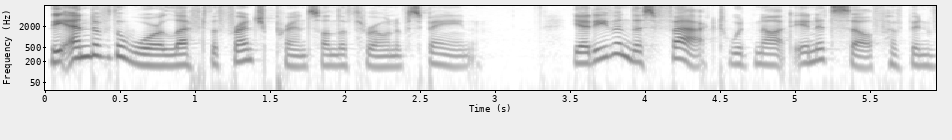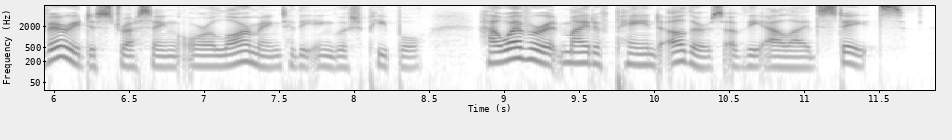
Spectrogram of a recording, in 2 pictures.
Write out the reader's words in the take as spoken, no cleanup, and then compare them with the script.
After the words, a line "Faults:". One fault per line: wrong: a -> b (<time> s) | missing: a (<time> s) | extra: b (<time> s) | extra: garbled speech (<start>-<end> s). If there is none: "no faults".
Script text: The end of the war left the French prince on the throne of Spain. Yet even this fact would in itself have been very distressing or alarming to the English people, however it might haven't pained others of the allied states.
The end of the war left the French prince on the throne of Spain. Yet even this fact would not in itself have been very distressing or alarming to the English people, however it might have pained others of the allied states.
Faults:
extra: not (4.7 s)
wrong: haven't -> have (9.6 s)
